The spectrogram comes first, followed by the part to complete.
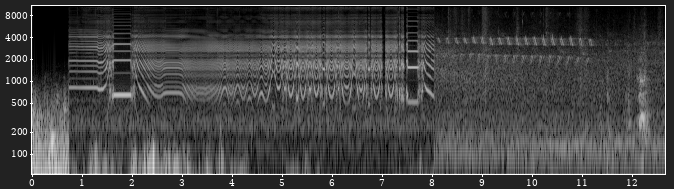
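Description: Synthesized electronic sound effects. A few steady beeps give way to a long warbling tone that wavers up and down in pitch. A couple more beeps follow, then a run of quick high chirps at about five a second.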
